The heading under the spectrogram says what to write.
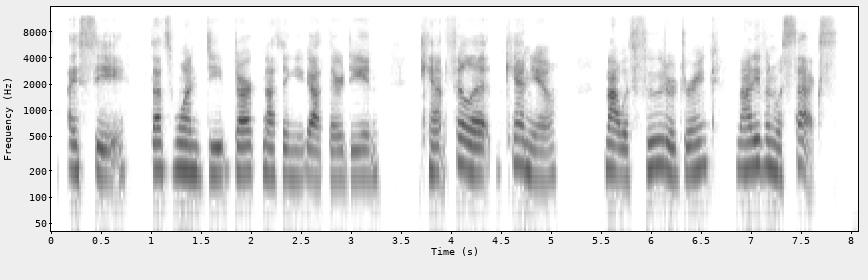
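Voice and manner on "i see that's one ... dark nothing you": ordinary delivery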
